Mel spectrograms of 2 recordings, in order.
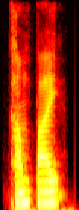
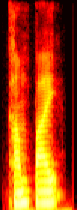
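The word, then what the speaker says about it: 乾杯: Kanpai. Kanpai. In this case, the n is pronounced closer to an m sound.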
